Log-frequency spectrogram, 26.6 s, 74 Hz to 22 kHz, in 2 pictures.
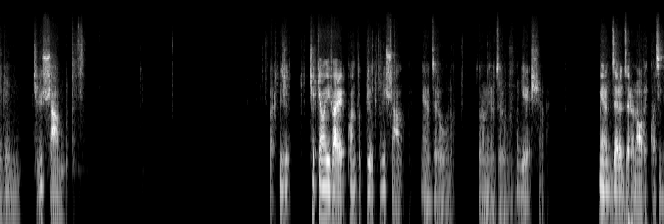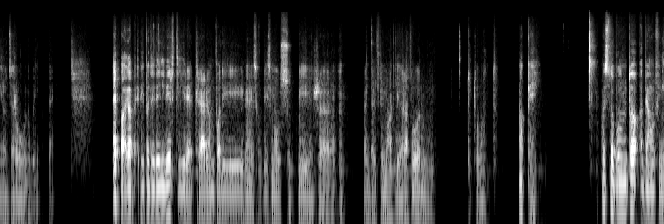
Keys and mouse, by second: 1.4 click, 2.7 Right, 3.1 Delete, 3.5 KP_8, 5.1 BackSpace, 5.5 KP_9, 7.3 BackSpace, 7.5 1, 9.1 BackSpace, 9.9 KP_0, 10.1 KP_9, 11.2 Return, 16.2 click, 17.5 click, 21.2 Return, 24.4 click.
